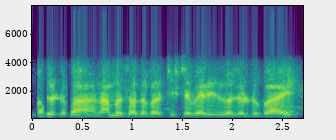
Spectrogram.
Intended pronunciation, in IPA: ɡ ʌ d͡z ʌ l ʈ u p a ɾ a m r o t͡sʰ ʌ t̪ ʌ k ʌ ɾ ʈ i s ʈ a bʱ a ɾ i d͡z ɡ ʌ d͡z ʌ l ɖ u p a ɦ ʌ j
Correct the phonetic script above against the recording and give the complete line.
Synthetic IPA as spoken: ɡ ʌ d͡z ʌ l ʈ u p a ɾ a m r o t͡sʰ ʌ t̪ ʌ k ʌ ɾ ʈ i s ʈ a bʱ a ɾ i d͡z ɡ ʌ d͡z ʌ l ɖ u p a ɦ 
